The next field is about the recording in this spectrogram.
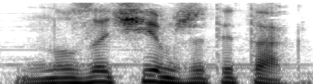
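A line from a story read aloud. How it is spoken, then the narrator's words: Soft. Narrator (Russian): мягко произнесла Наталья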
